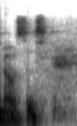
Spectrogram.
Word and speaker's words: gnosis: Well, the Greeks had two words for knowledge, logos, meaning the mental apparatus, the intelligence, and gnosis, spelled with a G, like gnosis, but pronounced gnosis.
